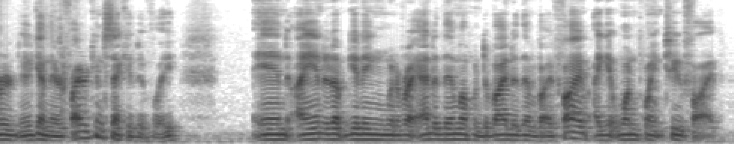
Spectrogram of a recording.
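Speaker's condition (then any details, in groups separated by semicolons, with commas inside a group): No condition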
